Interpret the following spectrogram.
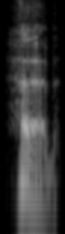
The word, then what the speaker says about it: herb: golf clap garlic and herb steak that's the way uhhuh uh-huh I like it and if you want you can pronounce the h I'll let you Hub garlic and hub steak so garlic and herb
